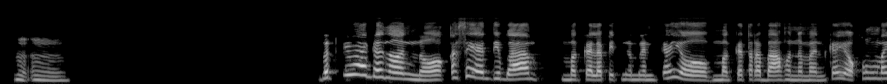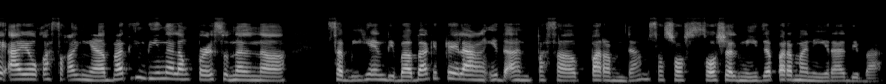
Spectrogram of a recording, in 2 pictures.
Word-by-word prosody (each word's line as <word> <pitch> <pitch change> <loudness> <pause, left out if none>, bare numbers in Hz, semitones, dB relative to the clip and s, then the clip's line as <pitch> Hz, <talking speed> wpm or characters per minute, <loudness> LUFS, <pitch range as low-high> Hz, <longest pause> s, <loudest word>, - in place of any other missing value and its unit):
Mm. 195 -3 -8 2.5
Ba't 290 0 +3
kaya 450 0 +6
ganon 280 -8 +5
no? 210 +2 +4
Kasi 310 - -3 0.2
di 275 - +1
ba 245 +2 +6 0.2
magkalapit 220 0 0
naman 215 -1 -4
kayo 230 - +3
magkatrabaho 210 0 +1
naman 200 -2 -3
kayo 270 -1 +1
kung 280 0 -7
may 275 0 0
ayaw 235 0 +4
ka 240 0 -6
sa 245 - -9
kanya 210 -4 0
bat 240 +4 +1
hindi 285 -4 -8
nalang 255 -3 -1
personal 215 -2 -1
na, 185 -1 0 0.4
sabihin 215 +1 -4
di 195 - -8
ba? 185 -1 +2
Bakit 255 +7 -1
kailangang 225 -6 +3
idaan 195 -2 -3
pa 205 0 -10
sa 180 -2 -3
paramdam 190 0 -3
sa 220 -3 -8
so 200 -1 -1
social 195 -1 -1
media 180 +3 -4
para 215 - +1
manira 175 -3 -4
di 165 -3 -13
ba? 145 0 -12
215 Hz, 140 wpm, -24 LUFS, 195-240 Hz, 2.5 s, kaya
